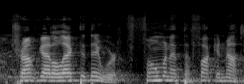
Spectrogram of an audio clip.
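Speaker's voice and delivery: ordinary delivery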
